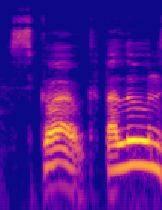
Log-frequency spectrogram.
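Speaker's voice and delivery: squawky parrot repeating a word. A narrator's reading. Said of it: "says Polly Parrot".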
